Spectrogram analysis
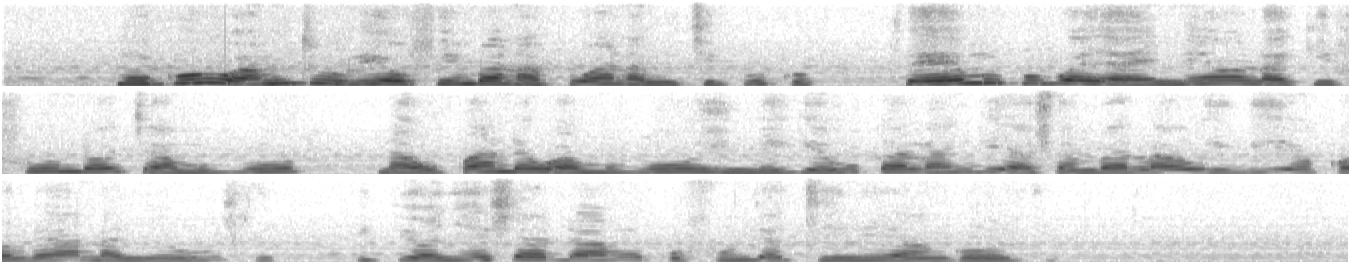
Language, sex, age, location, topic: Swahili, female, 25-35, Nairobi, health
